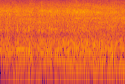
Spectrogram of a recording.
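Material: Nothing is struck.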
